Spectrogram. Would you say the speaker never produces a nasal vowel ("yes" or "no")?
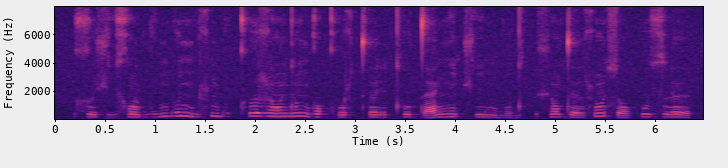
no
